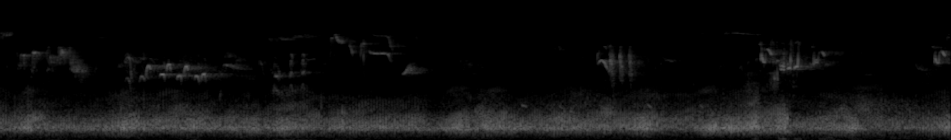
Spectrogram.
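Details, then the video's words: Spring frog chorus from a pond in rural Estonia: a steady, thick mass of croaks runs throughout while several birds sing busy, twittering and whistled phrases above it. "Расслабляющее пение птиц и лягушек"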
